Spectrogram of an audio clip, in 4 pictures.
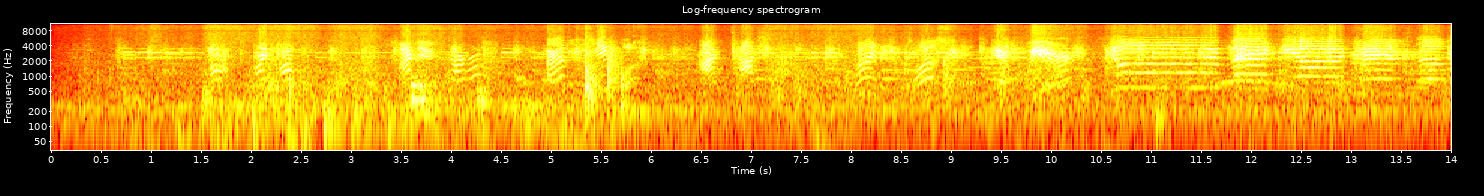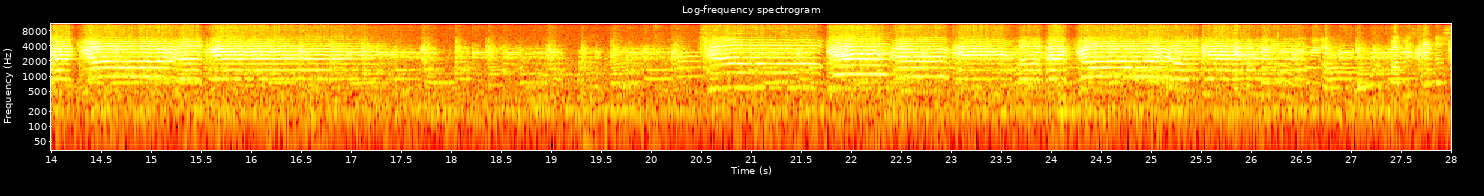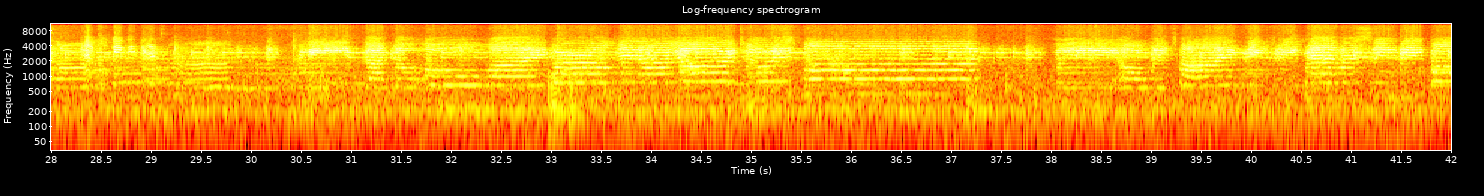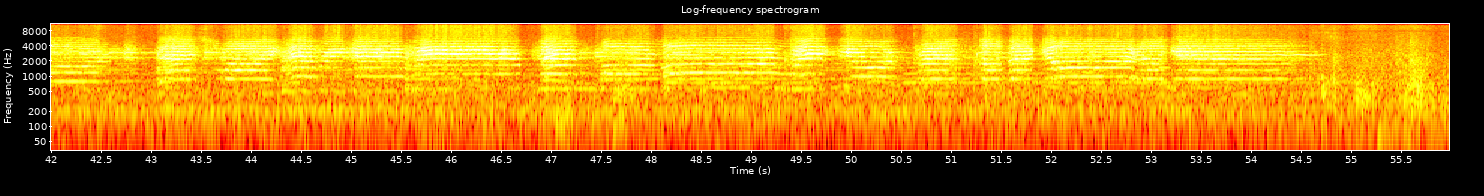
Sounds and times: Music: 0.0s - 55.9s
Singing: 9.0s - 17.2s, 38.2s - 54.6s.

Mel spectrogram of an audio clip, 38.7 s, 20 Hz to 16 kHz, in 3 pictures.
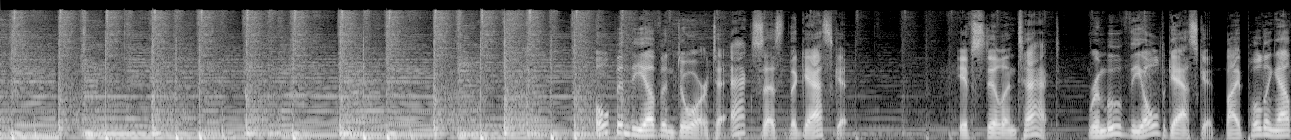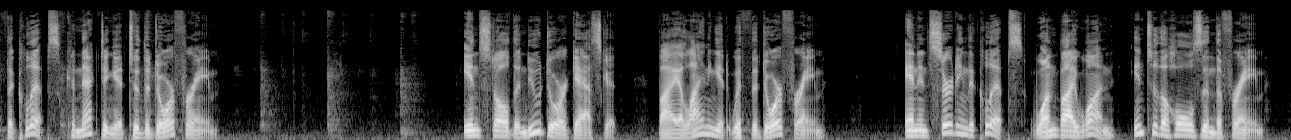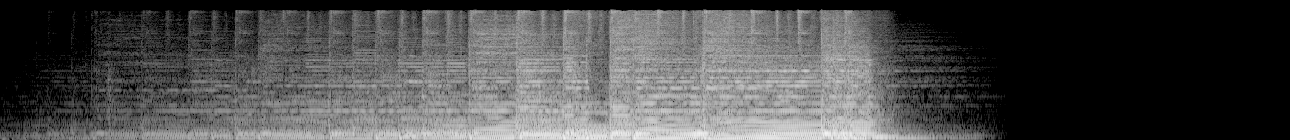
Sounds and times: Music: 0.0s - 11.9s, 26.0s - 35.9s.

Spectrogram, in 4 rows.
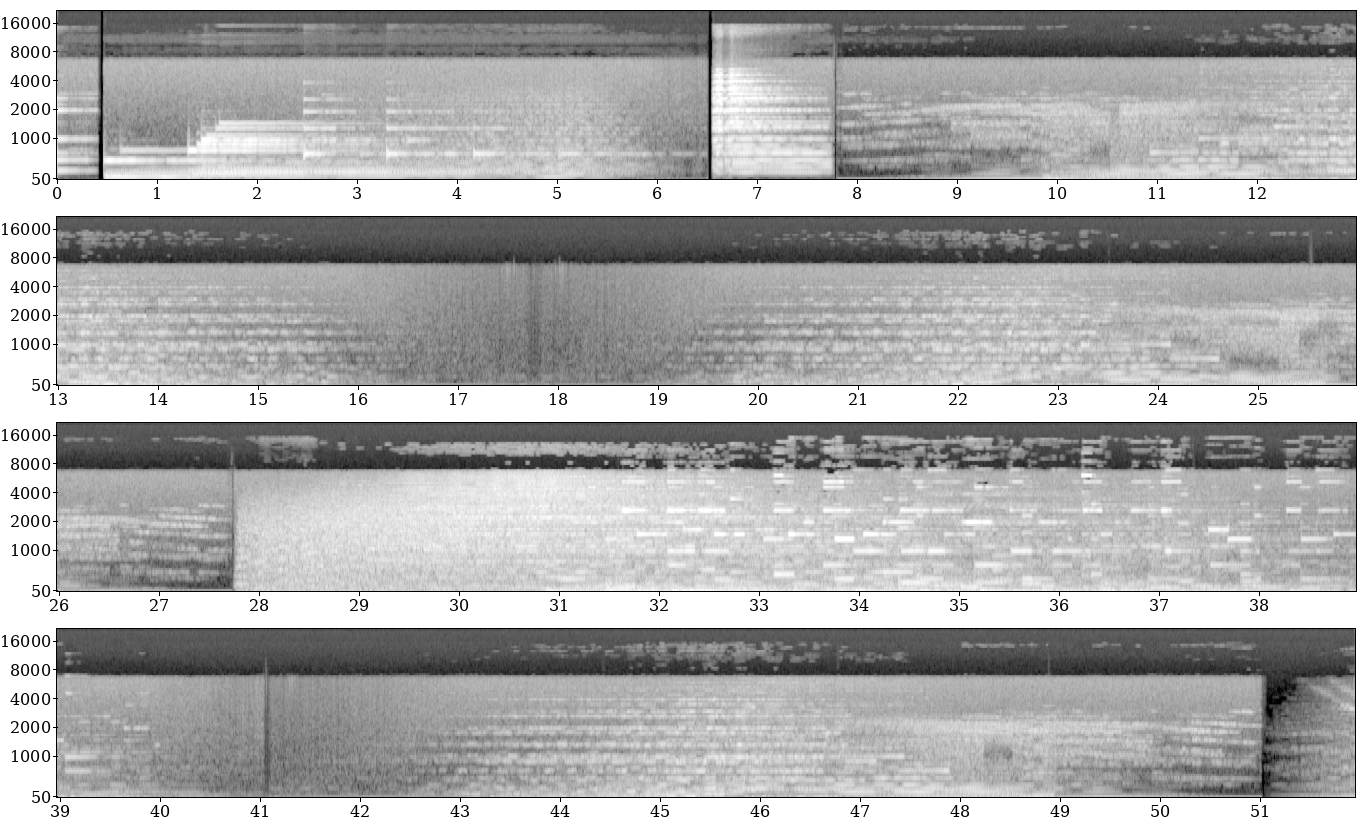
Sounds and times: Sound effect: 0.0s - 16.2s, 21.6s - 41.4s, 44.3s - 51.9s
Music: 0.0s - 16.4s, 19.1s - 26.7s, 30.2s - 40.8s, 42.5s - 50.1s, 50.9s - 51.9s.

